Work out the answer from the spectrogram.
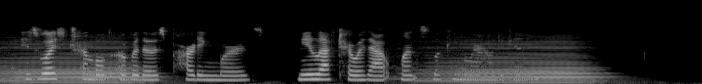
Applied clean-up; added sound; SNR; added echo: none; Bowed string instrument; 6 dB; none.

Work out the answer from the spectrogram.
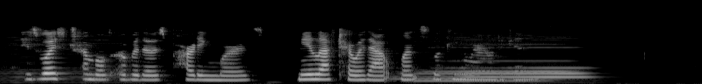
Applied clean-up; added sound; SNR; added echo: classical method log-MMSE.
